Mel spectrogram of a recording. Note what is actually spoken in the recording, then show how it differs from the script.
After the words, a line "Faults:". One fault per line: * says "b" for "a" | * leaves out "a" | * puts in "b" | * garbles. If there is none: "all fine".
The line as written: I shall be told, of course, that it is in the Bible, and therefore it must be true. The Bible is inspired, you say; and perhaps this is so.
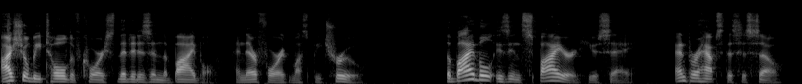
I shall be told, of course, that it is in the Bible, and therefore it must be true. The Bible is inspired, you say; and perhaps this is so.
Faults:
all fine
